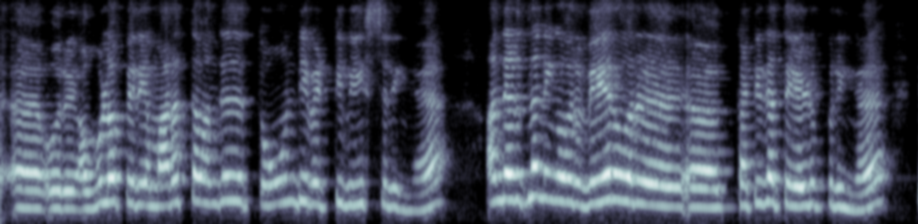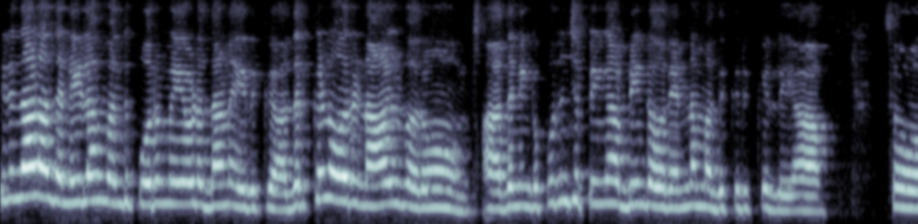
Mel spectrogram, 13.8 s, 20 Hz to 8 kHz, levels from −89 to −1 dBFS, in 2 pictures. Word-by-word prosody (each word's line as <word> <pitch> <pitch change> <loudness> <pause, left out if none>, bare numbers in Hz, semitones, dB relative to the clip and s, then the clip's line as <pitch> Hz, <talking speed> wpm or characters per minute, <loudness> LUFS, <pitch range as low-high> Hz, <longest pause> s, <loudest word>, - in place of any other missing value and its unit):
அ - - +4 0.2
ஒரு 235 0 0 0.2
அவ்ளோ 310 +7 +3
பெரிய 285 -1 -2
மரத்த 310 +5 -1
வந்து 310 +3 -4 0.3
தோண்டி 315 +4 -4
வெட்டி 290 +2 -7
வீசுறீங்க. 270 -7 -8 0.5
அந்த 330 +2 +1
இடத்துல 345 +3 +4
நீங்க 355 -2 0
ஒரு 295 - -1
வேற 340 +3 +7
ஒரு 305 -1 0 0.4
அ - - +2 0.3
கட்டிடத்த 300 +2 0
எழுப்புறீங்க. 260 -4 -4 0.5
இருந்தாலும் 385 +2 +7
அந்த 340 -2 +2
நிலம் 335 +1 0
வந்து 305 +1 -4
பொறுமையோடு 290 0 0
தானே 275 0 -2
இருக்கு. 240 +1 -4
அதற்குன்னு 275 +10 -1
ஒரு 320 -1 +2
நாள் 280 +2 +3
வரும். 245 -1 -1 0.3
அத 230 +3 0
நீங்க 255 -1 -5
புரிஞ்சுப்பீங்க 310 -1 -6
அப்டின்ற 285 0 -3
ஒரு 245 - -4
எண்ணம் 265 +1 -4
அதுக்கு 230 0 -6
இருக்கு 235 +1 -8
இல்லையா? 205 0 -3 0.6
சோ, 255 - -2
285 Hz, 170 wpm, -19 LUFS, 255-315 Hz, 0.6 s, வேற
